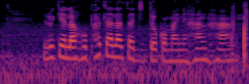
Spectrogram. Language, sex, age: Southern Sotho, female, 25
